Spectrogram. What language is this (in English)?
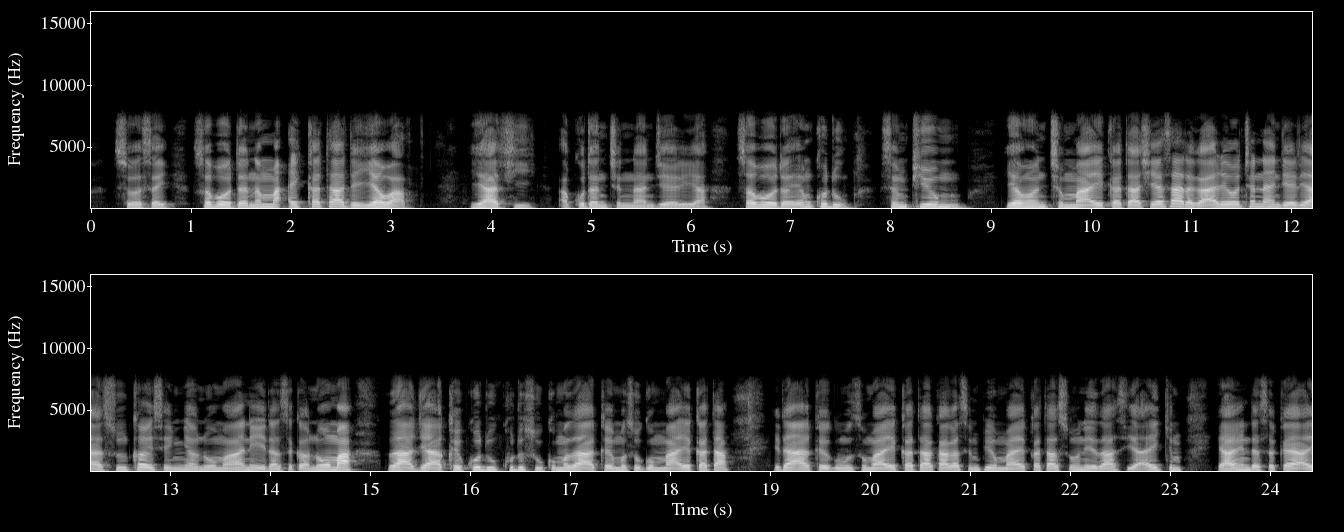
Hausa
